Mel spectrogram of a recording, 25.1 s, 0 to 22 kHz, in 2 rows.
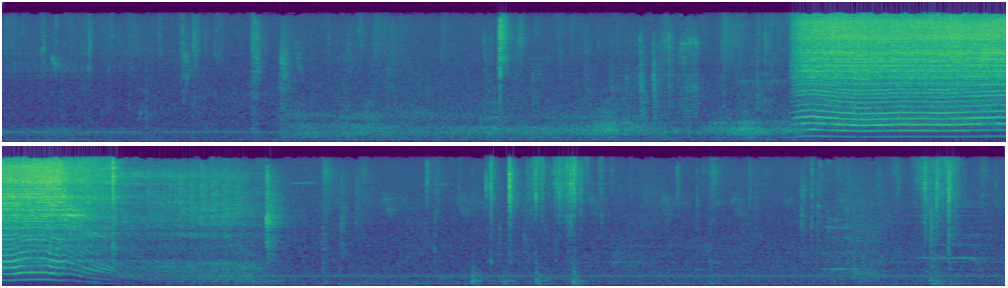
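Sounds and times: chainsaw revving: 9.8 - 15.9.

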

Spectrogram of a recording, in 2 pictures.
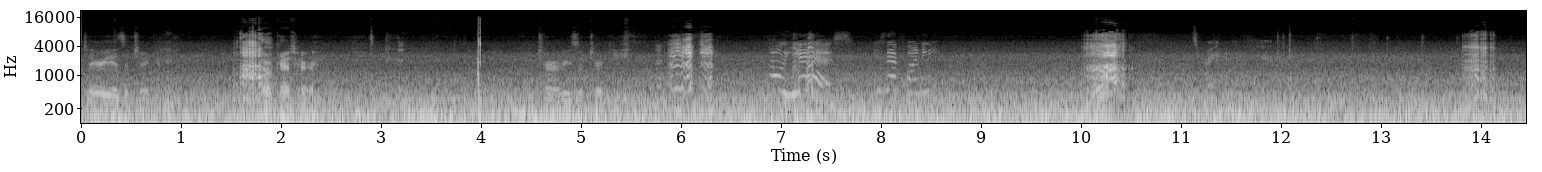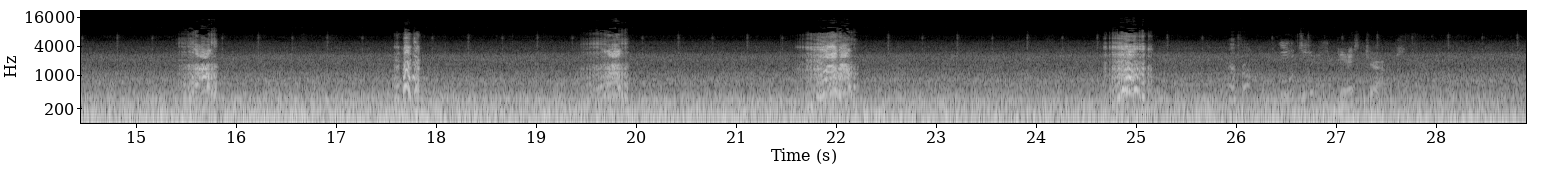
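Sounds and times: road noise inside car: 0.0 - 28.9
macaws calling: 1.5 - 2.0, 5.8 - 6.4, 10.0 - 10.6, 13.8 - 14.2, 15.4 - 15.9, 17.6 - 18.0, 19.4 - 20.0, 21.6 - 22.3, 24.7 - 25.3.

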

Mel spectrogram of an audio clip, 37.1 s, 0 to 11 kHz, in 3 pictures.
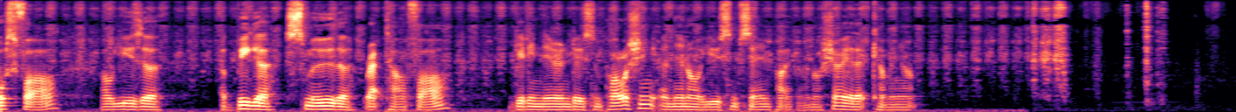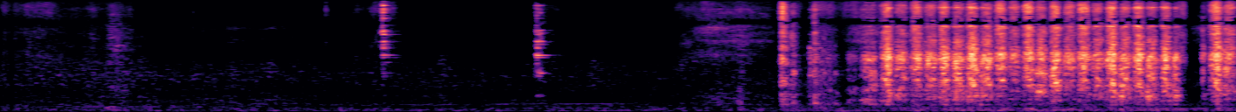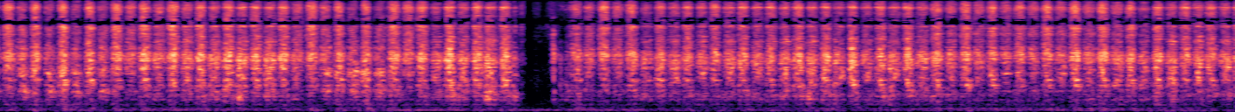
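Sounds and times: abrasive tool rubbing cast iron: 0.0 - 10.7, 20.2 - 37.0.

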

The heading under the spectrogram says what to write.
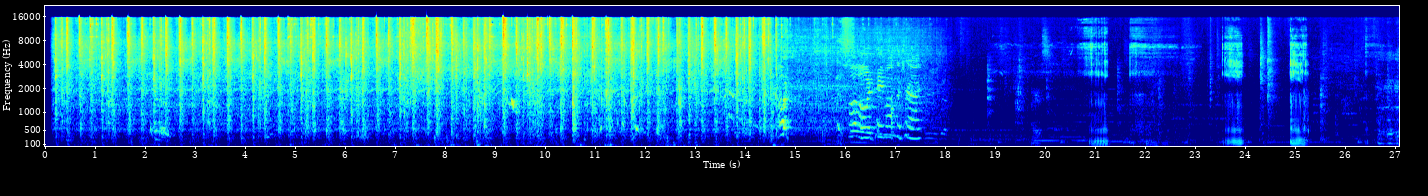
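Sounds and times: toy cars clattering on plastic track: 0.2 - 14.9.

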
